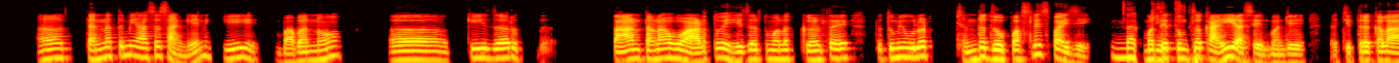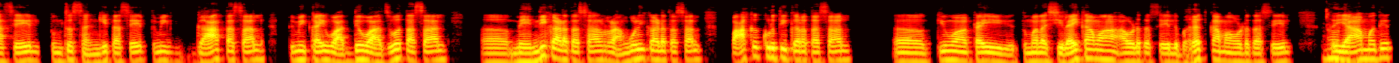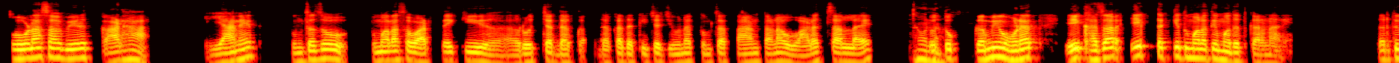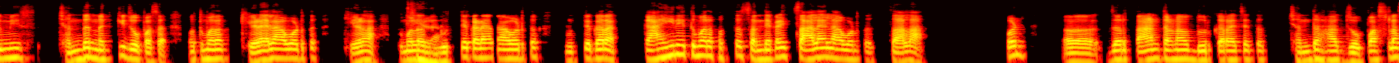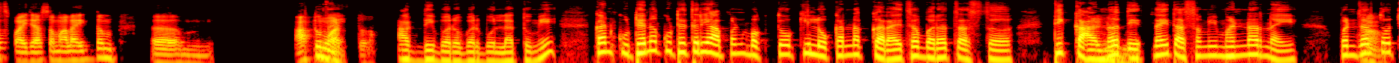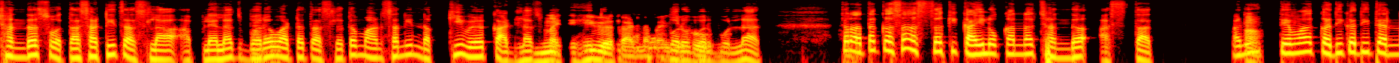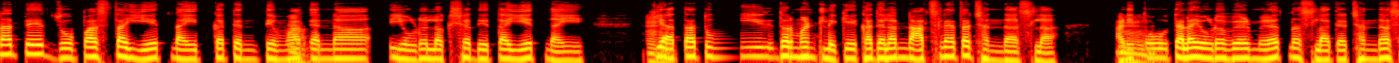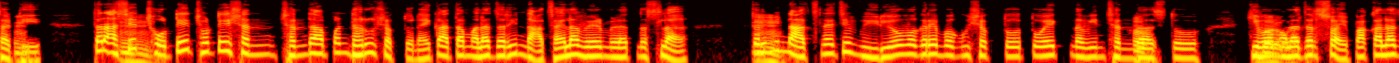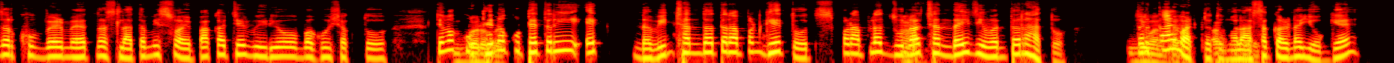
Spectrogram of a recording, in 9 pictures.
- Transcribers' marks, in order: other background noise
- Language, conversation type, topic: Marathi, podcast, तणावात तुम्हाला कोणता छंद मदत करतो?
